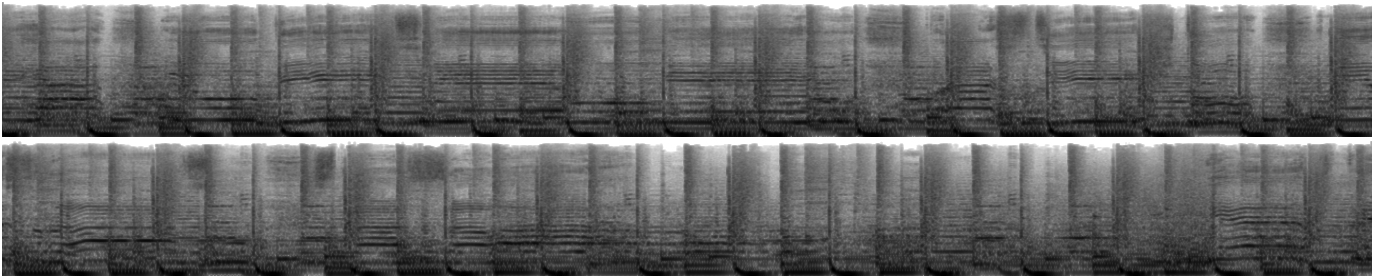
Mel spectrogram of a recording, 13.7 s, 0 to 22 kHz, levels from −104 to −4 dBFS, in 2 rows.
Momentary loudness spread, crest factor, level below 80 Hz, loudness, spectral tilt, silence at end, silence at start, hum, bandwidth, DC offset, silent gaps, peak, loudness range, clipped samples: 2 LU; 10 dB; -12 dBFS; -10 LUFS; -4.5 dB/octave; 0 s; 0 s; none; 19.5 kHz; under 0.1%; none; 0 dBFS; 1 LU; under 0.1%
